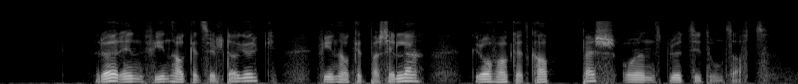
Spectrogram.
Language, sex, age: Norwegian, male, 21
